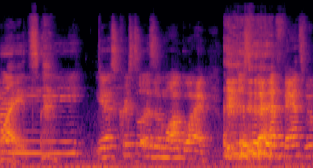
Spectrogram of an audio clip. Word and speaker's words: Mogwai: And they called, is it a Magwai? And they go, Mogwai! Mogwai.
